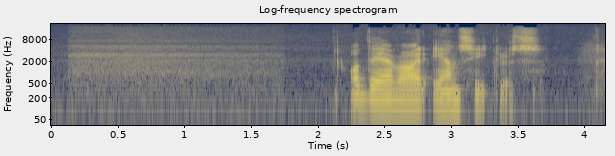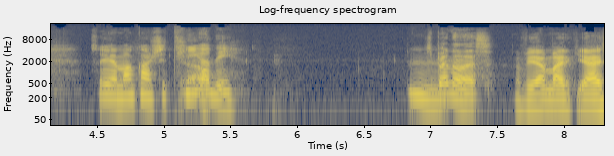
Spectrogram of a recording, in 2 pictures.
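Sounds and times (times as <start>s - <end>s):
exhale through the right nostril during a breathing exercise: 0.0s - 1.8s, 4.0s - 4.4s
speech: 2.3s - 3.8s, 4.5s - 5.6s, 6.8s - 8.2s.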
